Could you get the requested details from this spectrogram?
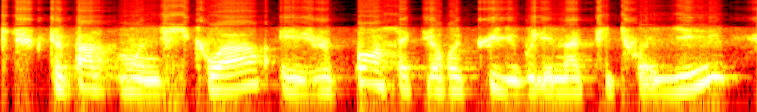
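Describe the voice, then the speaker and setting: The speaker's intonation is lively, and noticeable noise sits in the background. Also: woman. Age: 70s. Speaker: caller, retired business owner. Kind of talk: testimony.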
